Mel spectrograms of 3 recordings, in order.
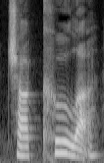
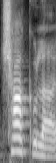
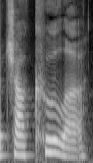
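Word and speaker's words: chakula: emphasis gets weird so Chuck Oola pronunciate their emphasis goes on the second-to-last syllable me me the word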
